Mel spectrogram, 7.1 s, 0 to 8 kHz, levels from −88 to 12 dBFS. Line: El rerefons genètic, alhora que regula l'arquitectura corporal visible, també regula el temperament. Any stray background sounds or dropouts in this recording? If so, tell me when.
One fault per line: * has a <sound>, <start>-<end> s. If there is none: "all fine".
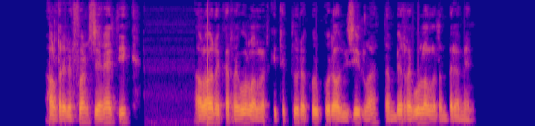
all fine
